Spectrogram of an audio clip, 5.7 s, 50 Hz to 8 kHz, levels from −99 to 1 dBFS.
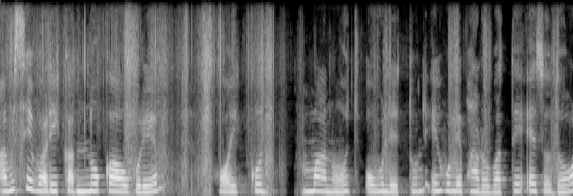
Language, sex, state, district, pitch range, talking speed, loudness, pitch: Chakma, female, Tripura, Unakoti, 265-290 Hz, 145 wpm, -17 LUFS, 280 Hz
